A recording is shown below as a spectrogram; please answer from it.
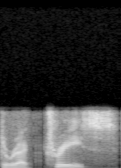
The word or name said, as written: directrice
